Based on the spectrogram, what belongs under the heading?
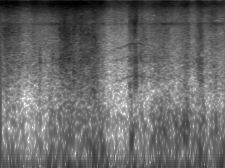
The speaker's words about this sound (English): This is a good little spot for her to stop kind of gather her uh, emotions a little bit since the wind's making her a little bit nervous out here.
